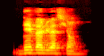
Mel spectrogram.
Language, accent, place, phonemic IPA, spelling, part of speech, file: French, France, Lyon, /de.va.lɥa.sjɔ̃/, dévaluation, noun, LL-Q150 (fra)-dévaluation.wav
- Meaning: devaluation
